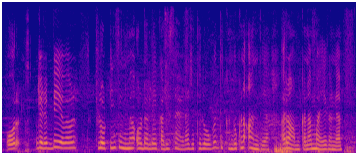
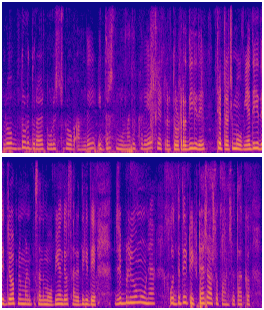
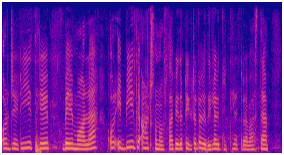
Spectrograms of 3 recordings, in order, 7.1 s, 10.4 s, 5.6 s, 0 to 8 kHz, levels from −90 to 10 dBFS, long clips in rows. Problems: constant background noise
